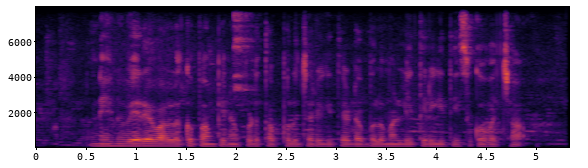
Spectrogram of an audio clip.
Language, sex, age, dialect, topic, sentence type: Telugu, male, 18-24, Southern, banking, question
